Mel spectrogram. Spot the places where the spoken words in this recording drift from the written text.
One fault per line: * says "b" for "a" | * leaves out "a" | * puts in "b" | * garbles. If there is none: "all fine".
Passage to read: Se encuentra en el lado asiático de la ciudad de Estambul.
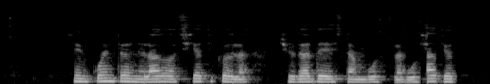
* leaves out "el"
* leaves out "de"
* garbles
